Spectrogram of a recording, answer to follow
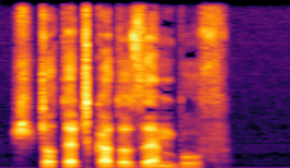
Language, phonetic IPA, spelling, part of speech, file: Polish, [ʃt͡ʃɔˈtɛt͡ʃka dɔ‿ˈzɛ̃mbuf], szczoteczka do zębów, noun, Pl-szczoteczka do zębów.ogg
